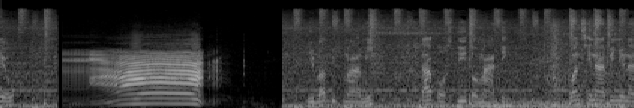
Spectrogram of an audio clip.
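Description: A cow's moo dropped in as a sound effect over silence: one loud, long call of about two seconds that rises at the start, then holds and cuts off suddenly, followed by about a second of silence.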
